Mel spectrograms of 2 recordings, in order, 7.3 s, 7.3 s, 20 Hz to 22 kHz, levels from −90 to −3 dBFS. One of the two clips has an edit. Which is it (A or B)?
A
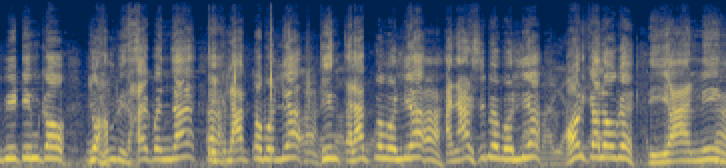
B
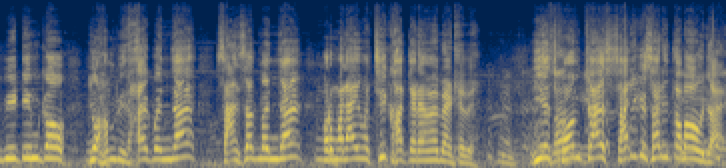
A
